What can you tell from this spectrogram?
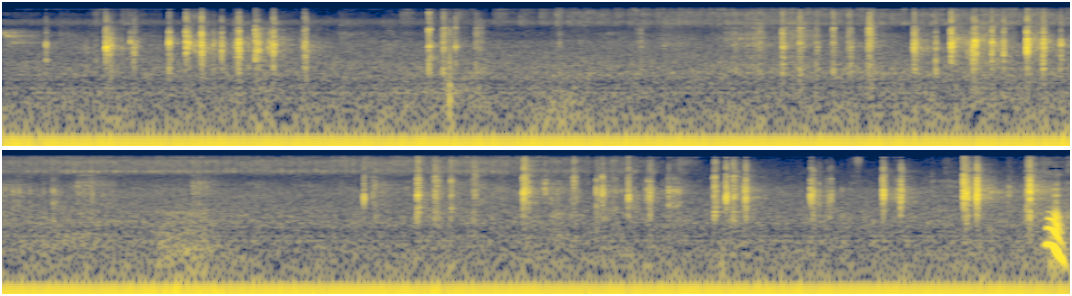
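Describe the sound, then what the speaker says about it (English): Someone types on a computer keyboard in quick, irregular bursts of light clicks with short pauses, faint and close in a quiet room with a low steady hum. "Oh, get your typing right, Mrs. Canvia."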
